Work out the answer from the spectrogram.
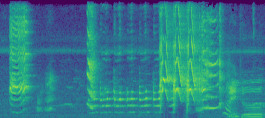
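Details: Kashmir parrots talking as they eat: a loud harsh squawk, then a long run of nasal, tonal chatter and rapid rising-falling squeals, ending in lower wavering notes.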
